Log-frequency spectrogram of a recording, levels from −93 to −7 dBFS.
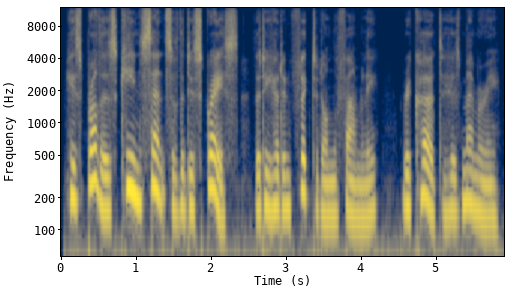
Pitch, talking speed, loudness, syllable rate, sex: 170 Hz, 185 wpm, -18 LUFS, 5.7 syllables/s, female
